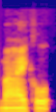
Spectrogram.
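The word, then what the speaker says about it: Michiel: Fisher Coleman uh M Mikel as it just pronounced Michael I'll say Michael Michael hman jimon hu uh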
